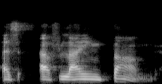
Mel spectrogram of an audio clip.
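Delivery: put-on slow, thick French accent; small French girl. A narrator's reading. Unseen girl replies to the vampires, thick French accent. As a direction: stretch it out in a heavy French accent. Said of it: "small girl's voice in a thick French accent".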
